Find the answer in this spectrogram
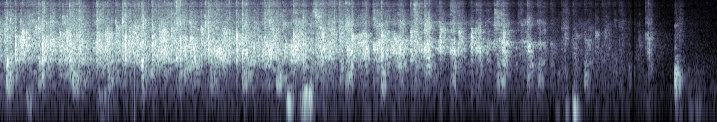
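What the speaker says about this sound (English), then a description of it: "Please don't stop clapping." Conference audience at an AI summit applauding steadily and densely, then the clapping thins out and fades to a few scattered claps.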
